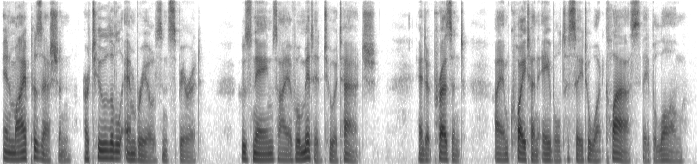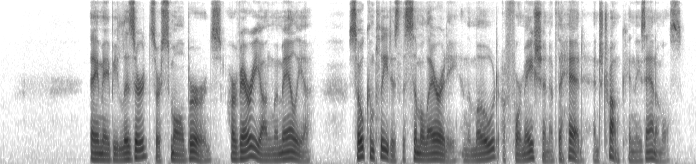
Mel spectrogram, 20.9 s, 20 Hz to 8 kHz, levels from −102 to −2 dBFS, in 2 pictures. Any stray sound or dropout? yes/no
no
